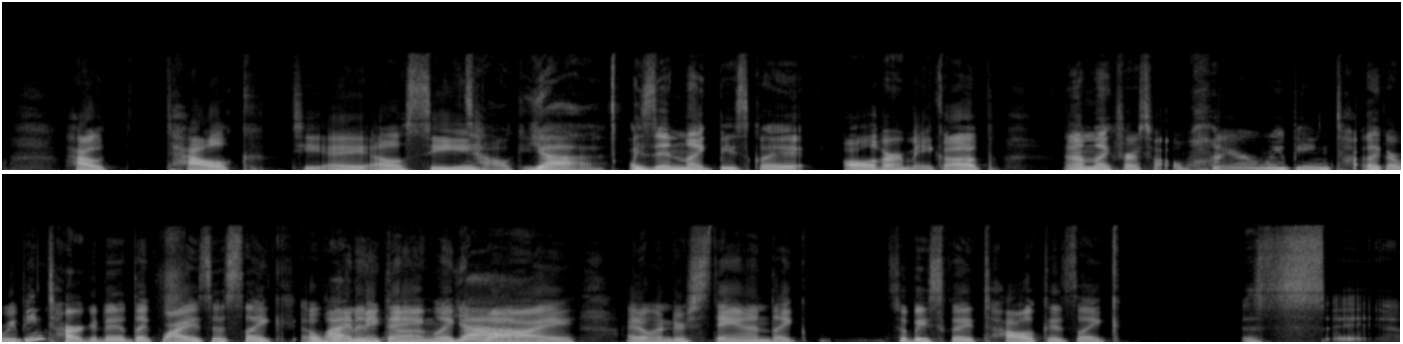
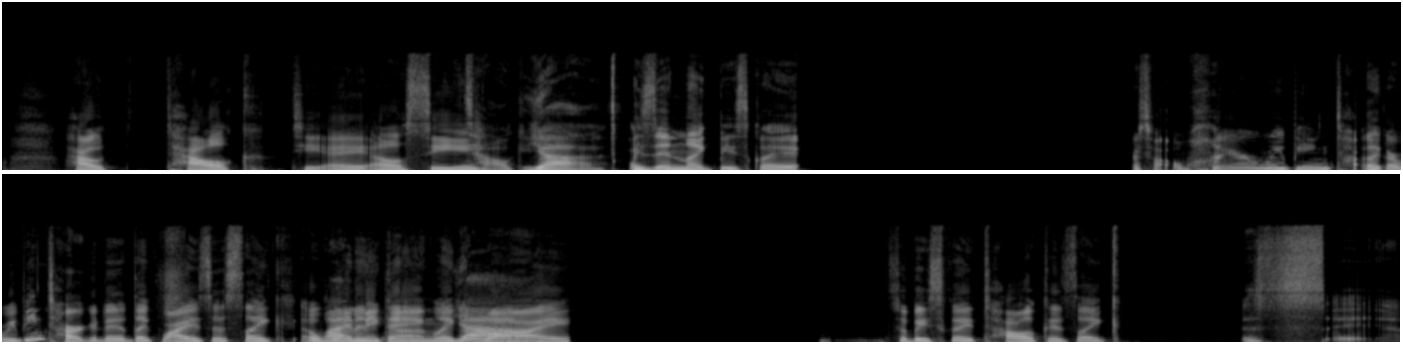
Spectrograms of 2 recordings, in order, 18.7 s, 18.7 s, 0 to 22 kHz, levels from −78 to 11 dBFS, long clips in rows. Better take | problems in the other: first | audio cutting out; at 5.5 s for 2 s and at 13 s for 1.5 s

